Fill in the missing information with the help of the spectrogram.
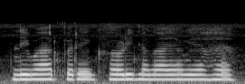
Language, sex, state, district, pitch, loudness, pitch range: Hindi, female, Jharkhand, Palamu, 230 Hz, -12 LUFS, 225-235 Hz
